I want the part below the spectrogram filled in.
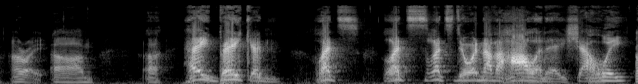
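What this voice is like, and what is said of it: Stereotyped Jewish character voice. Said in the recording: “my offensive Jew voice”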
